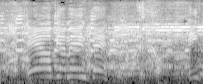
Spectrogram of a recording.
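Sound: football fans celebrating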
